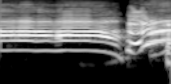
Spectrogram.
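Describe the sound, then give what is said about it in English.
A voice imitates a woman's loud, high-pitched screech amid yelling: a sustained, strained shriek that holds steady, dips, then breaks into a rough, wavering wail for just over a second. “At one point, she was literally screeching.”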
